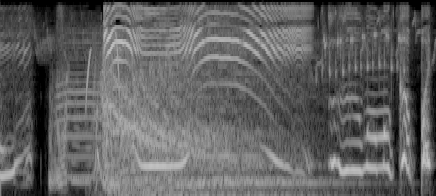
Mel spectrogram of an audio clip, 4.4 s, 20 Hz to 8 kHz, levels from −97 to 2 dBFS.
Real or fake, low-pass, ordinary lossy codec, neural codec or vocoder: real; 7.2 kHz; none; none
